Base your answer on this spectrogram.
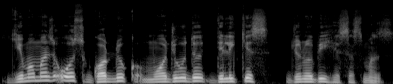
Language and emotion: Kashmiri, neutral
